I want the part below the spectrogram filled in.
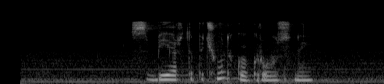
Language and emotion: Russian, sad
